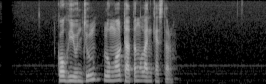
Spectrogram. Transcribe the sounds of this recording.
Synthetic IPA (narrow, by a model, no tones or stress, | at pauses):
koɦiuɲd͡ʒʊŋluŋɔɖ̥ä̤t̪əŋlɛnkɛst̪ə̰r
